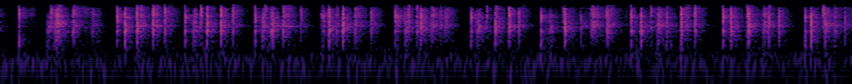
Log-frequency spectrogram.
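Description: Long dark green nails tap and scratch a hand-sized Nintendo Switch Joy-Con grip, a hollow plastic shell with a black plastic centre and gold Joy-Con controllers attached. Quick bursts of bright, crisp plastic clicking and scraping follow one another steadily, each tick short and dry with almost no ring or low end.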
